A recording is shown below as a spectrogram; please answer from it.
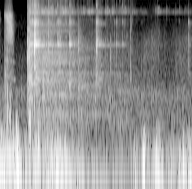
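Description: A golf disc hits the chains of a metal disc golf basket: a sudden metallic rattle and jingle about a third of a second in, ringing on briefly and fading.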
